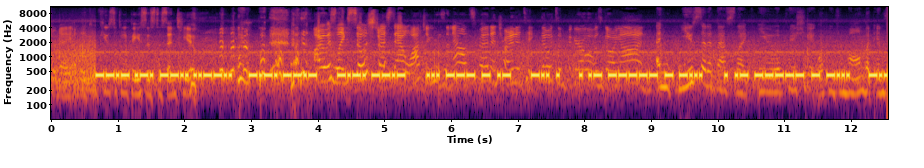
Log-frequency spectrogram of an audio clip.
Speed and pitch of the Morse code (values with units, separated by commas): 33 wpm, 420 Hz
